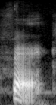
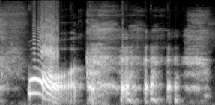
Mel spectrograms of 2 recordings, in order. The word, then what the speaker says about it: fork: like like f yeah I hear a lot of people say this is fake no it's not fake it's it's Fork so it's Fork Fork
